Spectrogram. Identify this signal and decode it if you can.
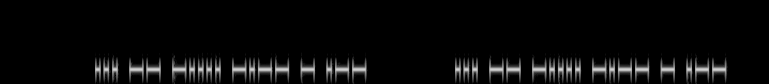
Morse code, heard as a keyed tone, about 28 wpm, 700 Hz. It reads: SM6YTW SM6YTW
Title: DXCC-100 Call Signs - 6 Characters - Repeated 2x - 28wpm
